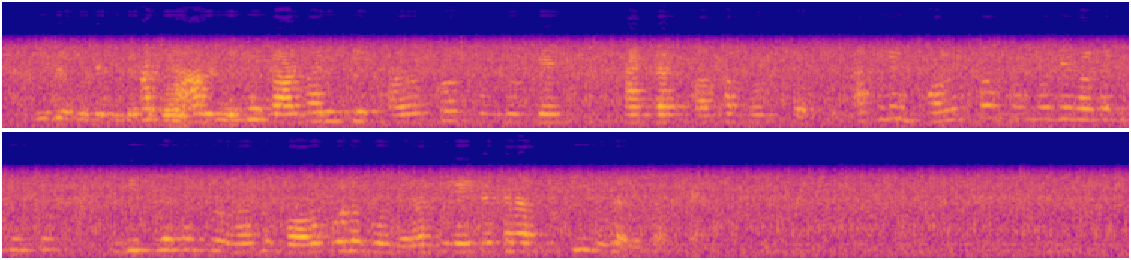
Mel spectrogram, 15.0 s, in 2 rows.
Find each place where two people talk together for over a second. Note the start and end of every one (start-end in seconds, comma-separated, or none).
0.9-2.4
